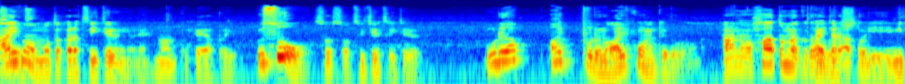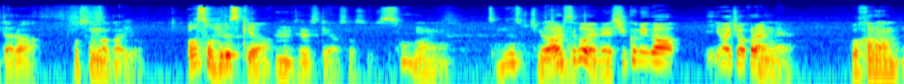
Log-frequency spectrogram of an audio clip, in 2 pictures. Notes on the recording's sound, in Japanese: 収録中ずっと鼻水が止まらなかった回です。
